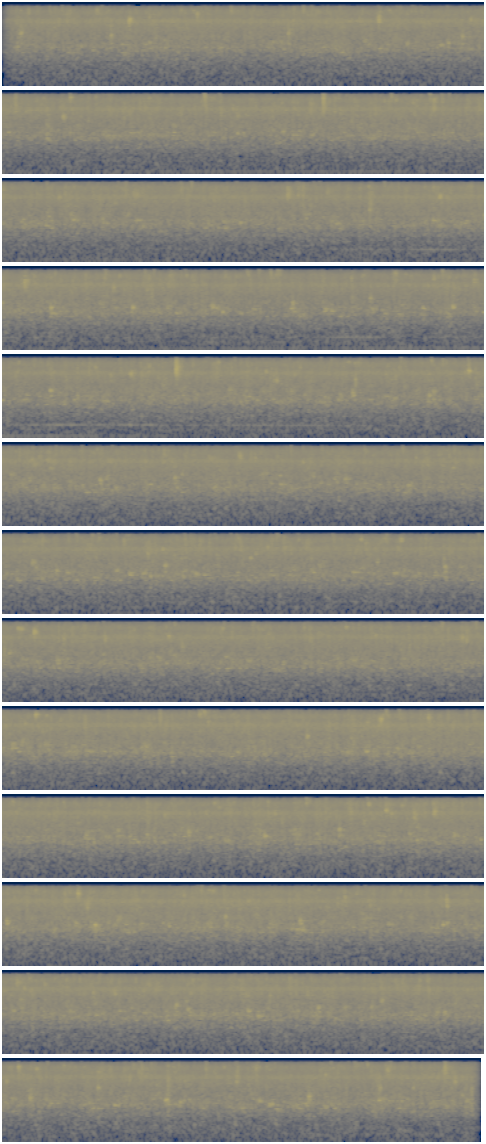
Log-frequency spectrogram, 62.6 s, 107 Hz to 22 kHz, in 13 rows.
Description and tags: Summer rain recorded in July, Norway. Tascam DR-100.
drip, drop, field-recording, rain, weather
